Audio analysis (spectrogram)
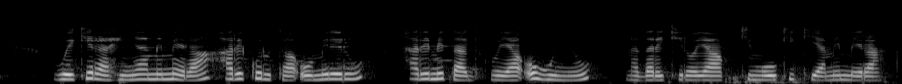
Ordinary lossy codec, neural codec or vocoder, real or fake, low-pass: none; none; real; 7.2 kHz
